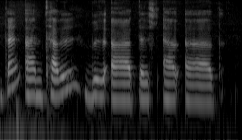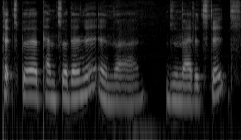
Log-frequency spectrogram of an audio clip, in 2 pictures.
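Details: Articulation impairment in an adult woman after two bouts of tongue cancer treated with surgeries, chemo and radiation; communication difficulties.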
